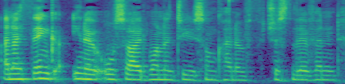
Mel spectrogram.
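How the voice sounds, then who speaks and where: A woman's voice: sits low, steady tone, a little mellow. A young woman from Russia with a London accent, chatting casually with a friend and speaking with passion. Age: young adult. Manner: passionate, laughing, quick to tease. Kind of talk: casual chat.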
